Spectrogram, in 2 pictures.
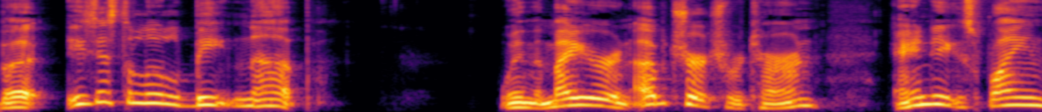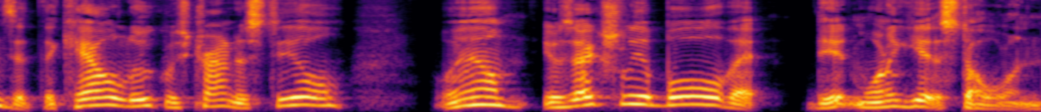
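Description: A man with a rural Southern US accent speaks at a high pitch with very wide pitch swings on a very clean recording with a silent background. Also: moderate pace. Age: 50s. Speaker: devotional podcast host. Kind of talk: devotional podcast narration.

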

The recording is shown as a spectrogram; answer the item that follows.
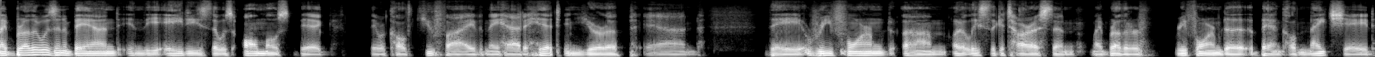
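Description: A man with a Pacific Northwest accent speaks at a moderate pace in a very deep, low voice with a dark, mellow tone and fairly even intonation. The sound is dry and close with no echo, over a quiet background. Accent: general American (Pacific Northwest). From US Pacific Northwest (Bellingham, Washington). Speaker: podcast host. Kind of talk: casual chat.

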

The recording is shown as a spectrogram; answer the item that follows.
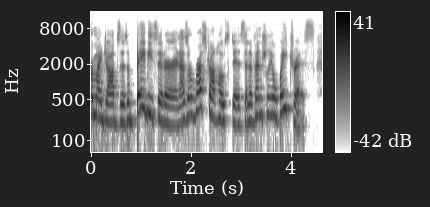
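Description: Speaking at a moderate pace, a woman with an American accent uses a high pitch and very wide pitch swings. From United States. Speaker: podcast host. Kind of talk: solo podcast monologue.

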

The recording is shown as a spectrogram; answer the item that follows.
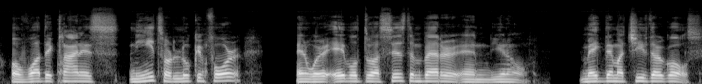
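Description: A man with a Spanish accent at a moderate pace, fairly high in pitch, fairly even in intonation, with a dry, close sound and no echo. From Venezuela. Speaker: mortgage loan originator. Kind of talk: interview, professional conversation. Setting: studio.

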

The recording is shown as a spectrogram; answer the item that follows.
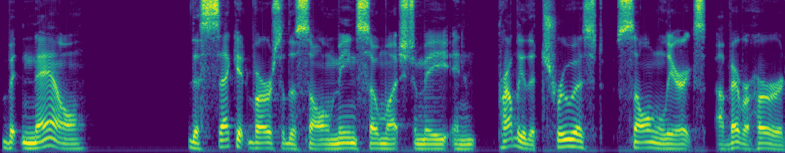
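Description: On a very clean recording with a silent background, a man with a fairly low pitch and an ordinary speaking voice talks at a fairly slow pace. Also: ordinary pitch variation. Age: 30s. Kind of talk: personal testimony.

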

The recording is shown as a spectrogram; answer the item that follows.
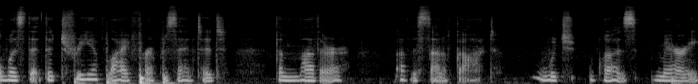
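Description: Speaking at a very slow pace, a woman uses a somewhat breathy, medium-pitched voice with ordinary pitch variation. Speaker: religious podcast host and author. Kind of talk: solo religious commentary podcast. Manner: hesitant with fillers.

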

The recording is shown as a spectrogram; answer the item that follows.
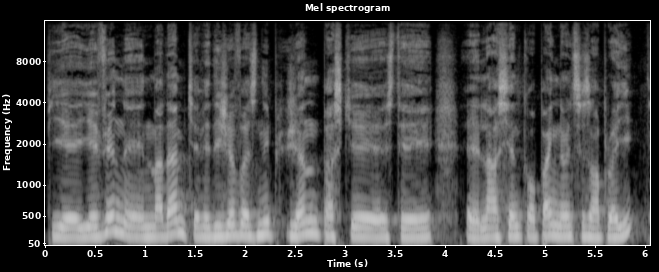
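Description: Over noticeable background noise, a man with a fairly high pitch talks at a fairly quick pace, his intonation fairly even and his loudness very even. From Quebec, Lanaudière. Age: 20s. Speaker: vegetable farmer. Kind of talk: interview. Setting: studio. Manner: halting.

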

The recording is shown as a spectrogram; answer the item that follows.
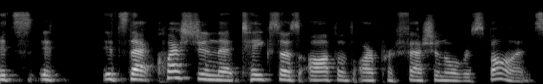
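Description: A woman with a plain, everyday voice, medium pitch, ordinary pitch variation, a fairly slow pace, and a quiet background. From Western Maryland. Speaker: podcast host. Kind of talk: interview conversation.

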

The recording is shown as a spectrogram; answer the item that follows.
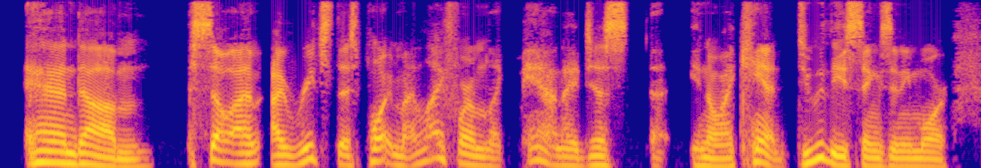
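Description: A man with a Midwestern American accent speaks at a moderate pace, medium pitch, with hardly any pauses and lively intonation. The sound is dry and close with no echo, against a quiet background. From US Midwest, rural southwest Michigan. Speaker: Paralympic athlete and personal trainer. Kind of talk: casual interview. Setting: remote call.

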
